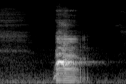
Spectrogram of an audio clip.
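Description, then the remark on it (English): A single short dog bark rings out, fairly loud, against a quiet background with a faint low hum and no talking. “But then you've also got, I got distracted by the dog barking there.”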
